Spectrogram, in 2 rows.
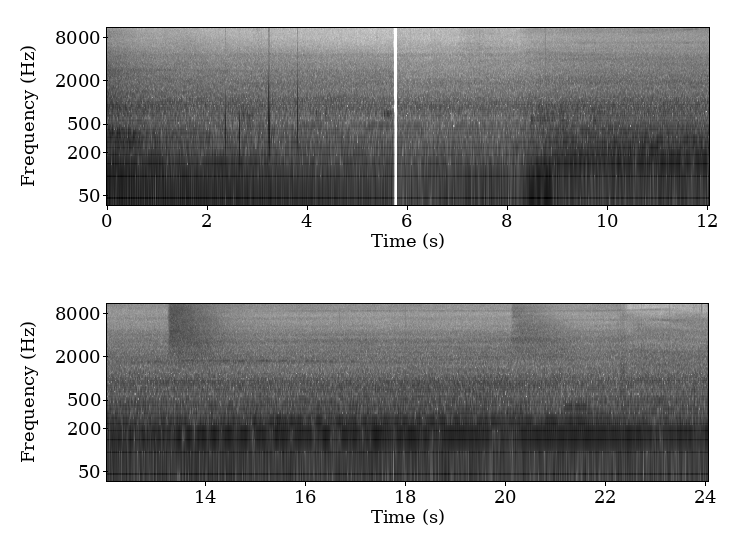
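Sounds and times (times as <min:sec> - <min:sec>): train rumble and hum: 0:00.0 - 0:24.0
air hiss: 0:13.2 - 0:14.6, 0:20.1 - 0:21.3.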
